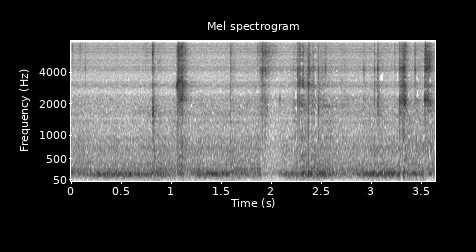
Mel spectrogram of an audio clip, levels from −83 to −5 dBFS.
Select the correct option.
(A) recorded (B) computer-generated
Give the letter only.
B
